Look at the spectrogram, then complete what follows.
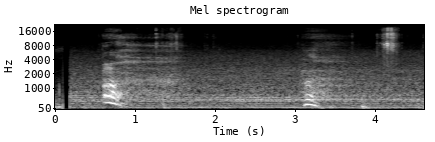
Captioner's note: groans and grunts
